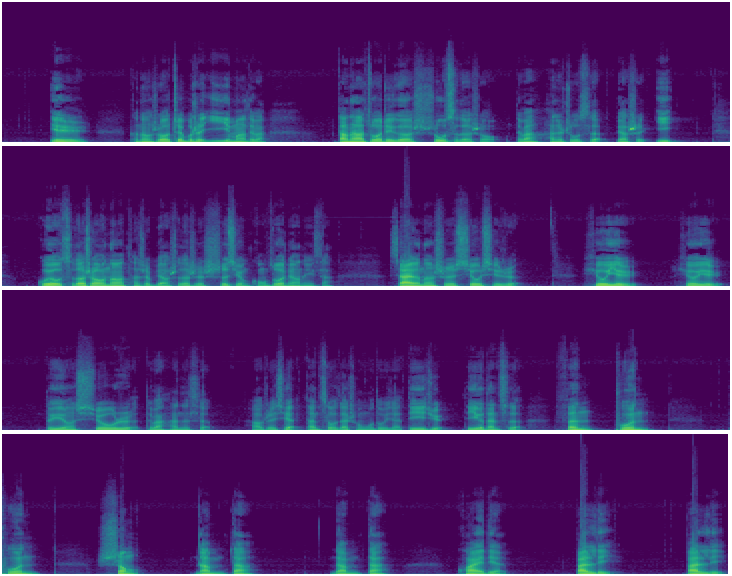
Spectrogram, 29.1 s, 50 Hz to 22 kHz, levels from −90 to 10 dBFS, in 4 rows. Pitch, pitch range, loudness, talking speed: 110 Hz, 100-130 Hz, -19 LUFS, 245 characters per minute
